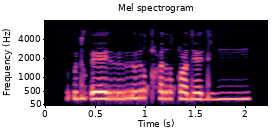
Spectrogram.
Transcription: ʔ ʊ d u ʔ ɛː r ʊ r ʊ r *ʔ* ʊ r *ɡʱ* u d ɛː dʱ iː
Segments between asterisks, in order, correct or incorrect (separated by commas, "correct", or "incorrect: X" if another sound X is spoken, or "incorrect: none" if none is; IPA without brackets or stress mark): incorrect: qʰ, incorrect: q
